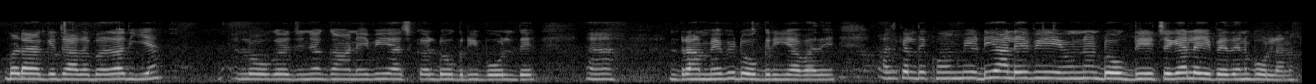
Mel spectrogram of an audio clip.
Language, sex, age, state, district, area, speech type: Dogri, female, 30-45, Jammu and Kashmir, Reasi, rural, spontaneous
